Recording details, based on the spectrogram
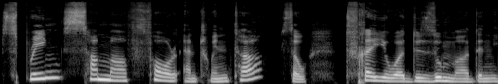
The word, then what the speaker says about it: Winter: Now, the Winter starts with the letter W, and this is pronounced like a V in English, like in view. So we say Winter, the Winter.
